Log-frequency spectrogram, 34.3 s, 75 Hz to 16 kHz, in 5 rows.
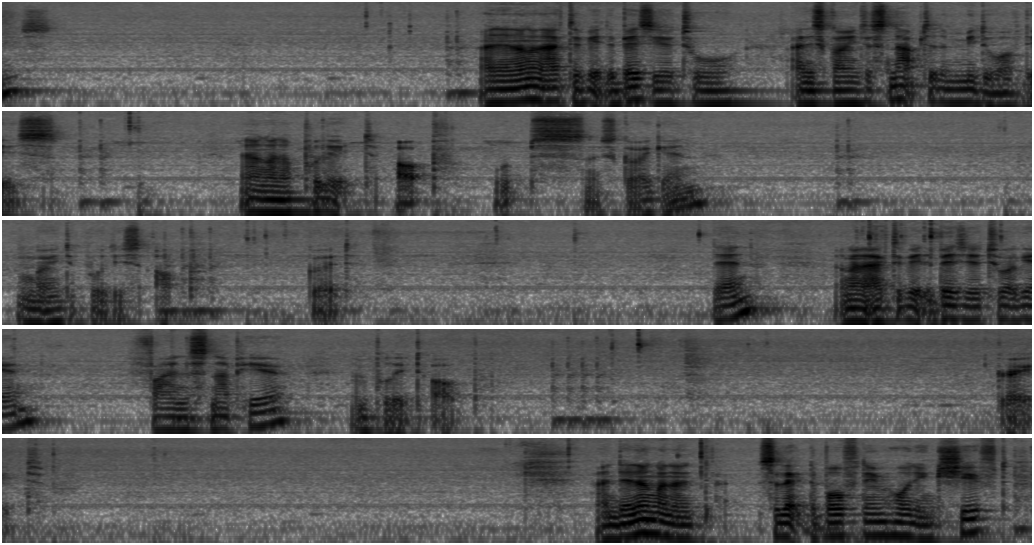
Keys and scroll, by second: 19.9 b, 25.5 s.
